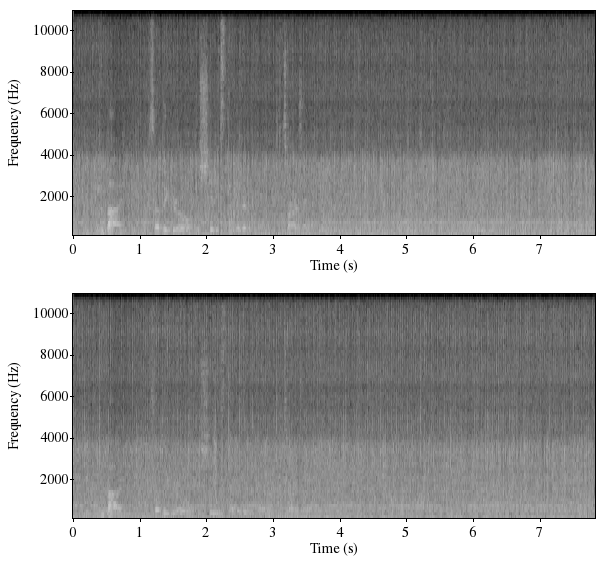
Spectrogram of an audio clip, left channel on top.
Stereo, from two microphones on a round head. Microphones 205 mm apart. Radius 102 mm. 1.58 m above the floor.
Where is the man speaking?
15° left (ahead or behind), 0.9 m; by 3.8 s 70° left (ahead or behind), 2 m.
